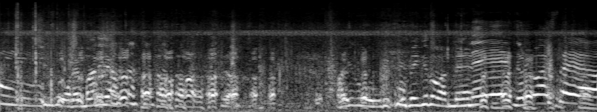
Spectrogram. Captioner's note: laughs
